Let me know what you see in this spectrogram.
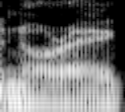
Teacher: in some parts of Norway particularly in the west and south nor takes on a softer almost vowel-like quality transforming into noreg with the GG barely audible like a whisper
